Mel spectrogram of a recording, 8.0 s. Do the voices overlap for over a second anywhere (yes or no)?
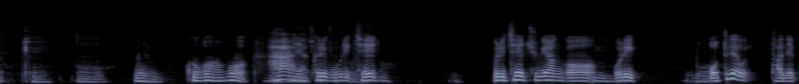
yes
